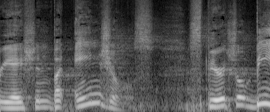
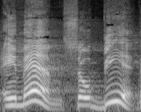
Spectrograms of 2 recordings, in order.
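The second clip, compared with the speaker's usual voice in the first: loud, higher affirming amen; emphatic, raised-voice amen; congregational amen; 4 semitones higher, 11 dB louder than usual. Acted. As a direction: call out agreement like a listener. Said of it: "someone says".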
